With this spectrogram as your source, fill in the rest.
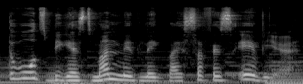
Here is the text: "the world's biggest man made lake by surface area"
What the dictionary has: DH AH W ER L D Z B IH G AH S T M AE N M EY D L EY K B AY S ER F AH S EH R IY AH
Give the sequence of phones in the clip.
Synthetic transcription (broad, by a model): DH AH W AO D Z B IH G AH S T M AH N M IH D L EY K B AY S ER F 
